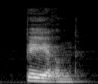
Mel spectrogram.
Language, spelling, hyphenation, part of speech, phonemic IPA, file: Dutch, peren, pe‧ren, verb / noun, /ˈpeː.rə(n)/, Nl-peren.ogg
- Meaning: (verb) To leave abruptly, to bail (out); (noun) plural of peer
